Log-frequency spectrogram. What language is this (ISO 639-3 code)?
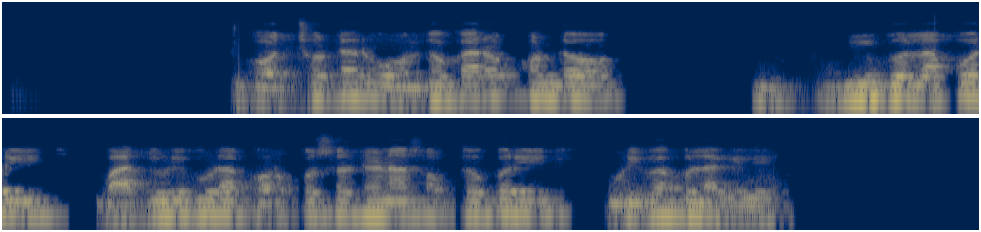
ori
